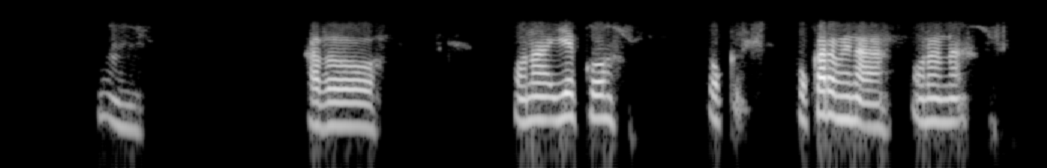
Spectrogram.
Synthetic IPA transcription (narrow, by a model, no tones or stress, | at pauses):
ad̪ɔ | ɔnaijəkɔ | ɔkaɾmɛnaʔaɔnanaʔ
